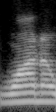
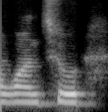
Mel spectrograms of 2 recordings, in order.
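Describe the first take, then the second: First: The words blend into the reduced form wanna. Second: The two words are said fully and separately. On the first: The speech is more informal. "when they say wanna, it's more informal" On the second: The speech is less informal. "I said want to"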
